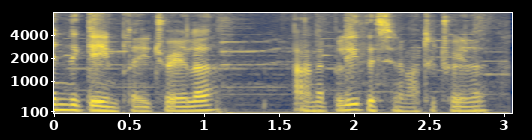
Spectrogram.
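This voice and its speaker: A man is speaking. Music plays in the background. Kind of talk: video game commentary narration. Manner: monotone; stuttering.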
